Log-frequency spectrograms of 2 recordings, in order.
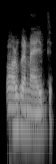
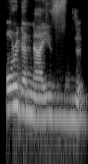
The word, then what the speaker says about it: organized: Organized. Organized. Organized. Because remember, letter Z, you have vibration. It's not like S.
